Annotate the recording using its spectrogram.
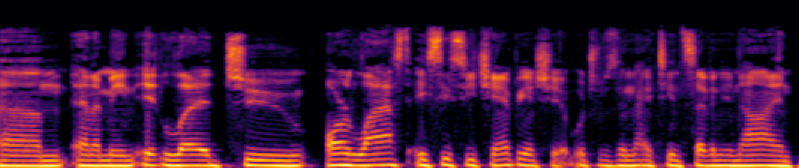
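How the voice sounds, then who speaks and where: A man speaks at a medium pitch in a somewhat breathy voice, his intonation monotone and flat. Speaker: college sports editor. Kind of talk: casual radio interview.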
